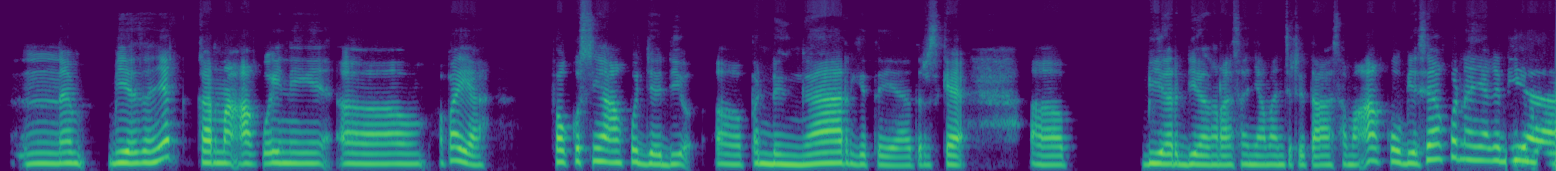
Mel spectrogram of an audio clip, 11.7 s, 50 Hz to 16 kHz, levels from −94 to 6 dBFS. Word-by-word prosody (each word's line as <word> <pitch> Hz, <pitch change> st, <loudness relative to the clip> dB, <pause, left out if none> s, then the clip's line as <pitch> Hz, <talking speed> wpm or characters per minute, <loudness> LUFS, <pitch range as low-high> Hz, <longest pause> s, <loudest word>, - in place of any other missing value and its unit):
Mmm, 215 Hz, +3 st, -3 dB
nah, 225 Hz, +1 st, +2 dB, 0.3 s
biasanya 235 Hz, +6 st, +4 dB, 0.2 s
karena 230 Hz, -1 st, +4 dB
aku 215 Hz, 0 st, -4 dB
ini, 225 Hz, -1 st, +1 dB, 0.2 s
eee, 215 Hz, 0 st, -1 dB, 0.3 s
apa 280 Hz, -, +1 dB
ya, 195 Hz, -, +1 dB, 0.6 s
fokusnya 265 Hz, +1 st, +2 dB
aku 240 Hz, +2 st, -3 dB
jadi, 200 Hz, -1 st, 0 dB
eee, 200 Hz, -1 st, -6 dB
pendengar, 210 Hz, +1 st, +3 dB
gitu 195 Hz, -1 st, -6 dB
ya. 180 Hz, -, -3 dB
Terus 185 Hz, 0 st, -8 dB
kayak, 195 Hz, -1 st, +2 dB, 0.5 s
eee, 190 Hz, -1 st, 0 dB, 0.7 s
biar 220 Hz, -2 st, +4 dB
dia 205 Hz, 0 st, +2 dB
ngerasa 195 Hz, +1 st, -2 dB
nyaman 195 Hz, 0 st, -1 dB
cerita 185 Hz, 0 st, -4 dB, 0.2 s
sama 195 Hz, -1 st, -4 dB
aku, 275 Hz, -1 st, -2 dB
biasanya 300 Hz, +8 st, +2 dB
aku 350 Hz, -, 0 dB
nanya 290 Hz, -2 st, 0 dB
ke -, -, +2 dB
dia, 280 Hz, -3 st, +5 dB
215 Hz, 160 wpm, -22 LUFS, 200-235 Hz, 0.7 s, dia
